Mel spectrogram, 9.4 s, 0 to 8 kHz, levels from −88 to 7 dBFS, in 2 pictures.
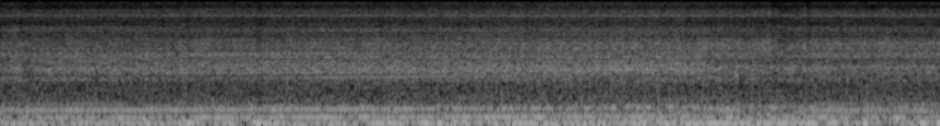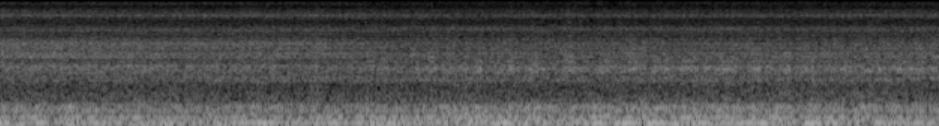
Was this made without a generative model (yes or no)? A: yes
